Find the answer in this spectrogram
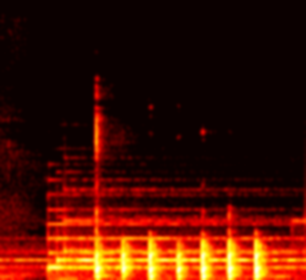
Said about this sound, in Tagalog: Nagising ako dahil sa malakas na katok sa aking pintuan.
